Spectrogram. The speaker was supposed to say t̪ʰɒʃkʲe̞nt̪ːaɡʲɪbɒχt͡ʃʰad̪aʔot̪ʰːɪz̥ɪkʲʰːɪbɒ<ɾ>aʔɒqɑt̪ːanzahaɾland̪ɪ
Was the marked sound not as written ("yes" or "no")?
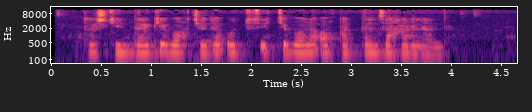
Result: yes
